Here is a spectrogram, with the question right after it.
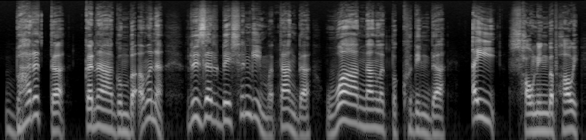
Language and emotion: Manipuri, angry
